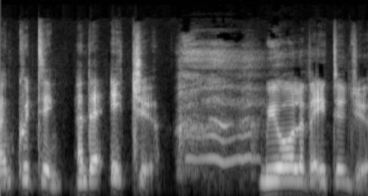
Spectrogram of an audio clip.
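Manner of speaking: phony put-on French accent with swooping pitch. Retelling what a departing employee said: put-on french accent. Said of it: "amazing French accents".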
